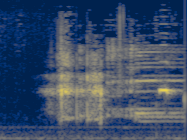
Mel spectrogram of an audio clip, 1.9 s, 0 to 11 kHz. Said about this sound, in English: He decides to fool around with a tape recorder. He turns it on in time to catch the cuckoo clock striking 10.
